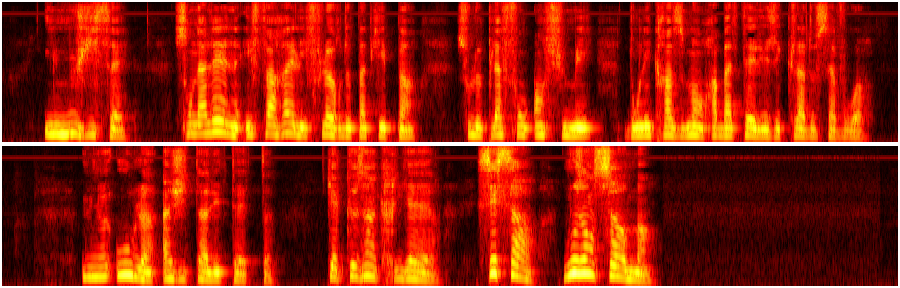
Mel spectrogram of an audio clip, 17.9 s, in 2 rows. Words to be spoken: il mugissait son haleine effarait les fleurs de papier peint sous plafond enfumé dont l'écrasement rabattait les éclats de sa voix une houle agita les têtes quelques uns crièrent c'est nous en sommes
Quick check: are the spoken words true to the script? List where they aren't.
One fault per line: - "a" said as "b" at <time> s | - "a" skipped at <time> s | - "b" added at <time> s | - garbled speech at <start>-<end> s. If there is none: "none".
- "le" added at 4.7 s
- "ça" added at 13.9 s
